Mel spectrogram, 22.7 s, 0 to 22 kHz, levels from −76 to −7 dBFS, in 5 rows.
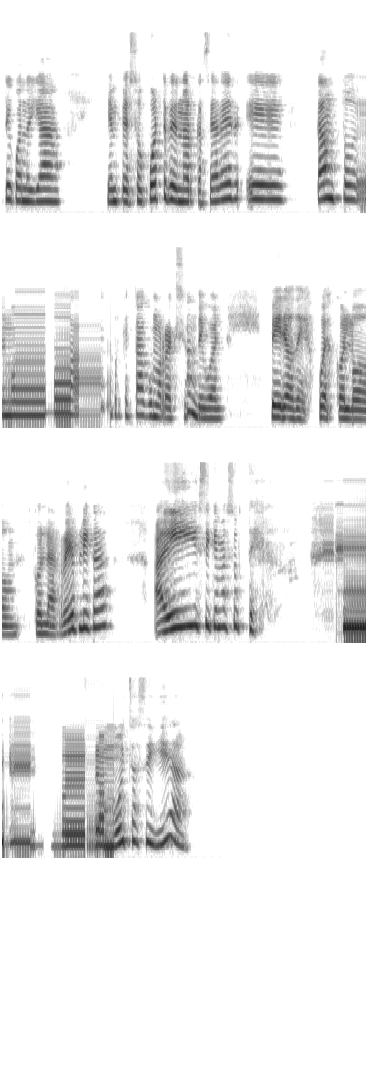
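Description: At 2.46 s the speech jumps forward with a brief smeared blip rather than a click: compressed frames skipped. About a tenth of a second is lost, which fits four or five frames of 23.2 ms dropped or rejected as damaged. Overlapping neighbouring frames soften the join.

From 4.48 to 5.90 s the speech becomes a stiff metallic buzz at 50 Hz that still roughly tracks the syllables: robotic sound from repeated short buffers. Audio likely arrived too slowly, so a 20 ms stretch was replayed repeatedly, covering most of the passage, while the real audio was skipped.

At 6.85 s and again at 8.92 s the same smeared jump recurs. Each time about a tenth of a second of compressed frames is skipped, consistent with roughly five 23.2 ms frames missing.

From 13.14 to 15.04 s the rigid 50 Hz buzz returns. It is likely the same repeated-buffer pattern, with 20 ms of audio looped over most of that span.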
